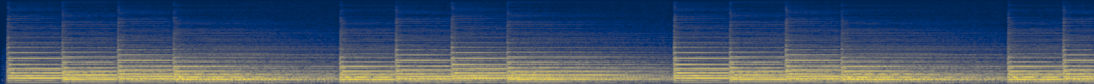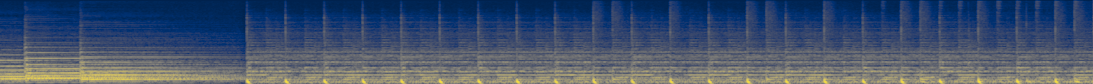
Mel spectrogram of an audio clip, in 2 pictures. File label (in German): zirkuslieder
